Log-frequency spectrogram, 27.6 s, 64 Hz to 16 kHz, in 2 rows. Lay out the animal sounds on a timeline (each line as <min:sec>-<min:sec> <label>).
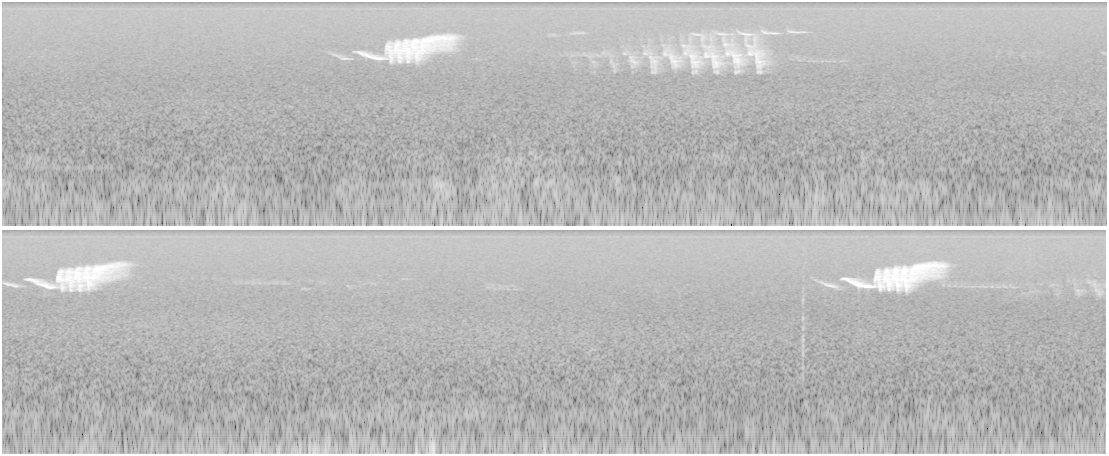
0:04.2-0:05.9 Black-throated Blue Warbler (Setophaga caerulescens)
0:05.3-0:11.0 Winter Wren (Troglodytes hiemalis)
0:06.8-0:07.5 Golden-crowned Kinglet (Regulus satrapa)
0:07.1-0:09.7 Ovenbird (Seiurus aurocapilla)
0:08.6-0:10.2 Golden-crowned Kinglet (Regulus satrapa)
0:13.7-0:15.5 Black-throated Blue Warbler (Setophaga caerulescens)
0:15.1-0:20.3 Winter Wren (Troglodytes hiemalis)
0:23.9-0:25.7 Black-throated Blue Warbler (Setophaga caerulescens)
0:24.7-0:27.6 Winter Wren (Troglodytes hiemalis)
0:26.4-0:27.6 Ovenbird (Seiurus aurocapilla)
